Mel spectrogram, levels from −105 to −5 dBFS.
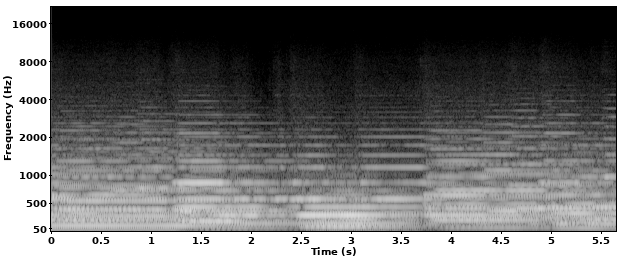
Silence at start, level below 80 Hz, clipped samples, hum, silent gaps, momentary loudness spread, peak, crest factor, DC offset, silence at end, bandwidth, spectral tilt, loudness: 0 s; -44 dBFS; under 0.1%; none; none; 6 LU; -12 dBFS; 14 dB; under 0.1%; 0 s; 4.3 kHz; -11.5 dB/octave; -27 LUFS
